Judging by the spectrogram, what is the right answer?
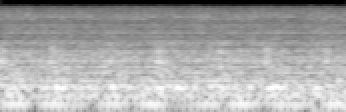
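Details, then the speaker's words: Walnut Medical home fill oxygen system with the filling light on green: an even hum with light regular clicking as the home fill unit draws oxygen from the bottom concentrator into the attached B or D cylinder. This is normal filling. "you can hear there's a clicking going on because that is the uncle system now working taking the option from the bottom unit coming into the home field and putting it into the cylinder connected to the"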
